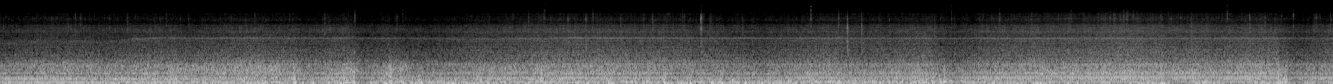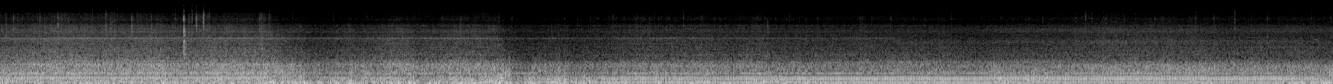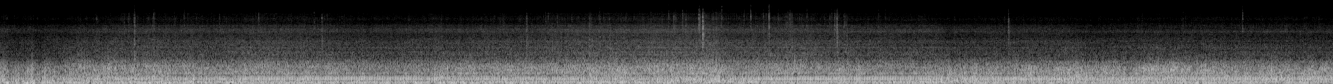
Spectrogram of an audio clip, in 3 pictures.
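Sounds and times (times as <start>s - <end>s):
tractor diesel engine under load: 0.0s - 39.9s.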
